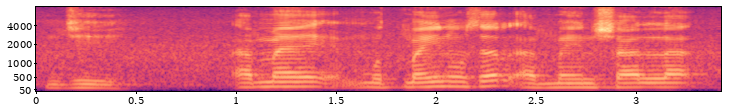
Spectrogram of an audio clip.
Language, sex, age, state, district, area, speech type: Urdu, male, 30-45, Bihar, Gaya, urban, spontaneous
